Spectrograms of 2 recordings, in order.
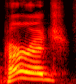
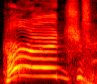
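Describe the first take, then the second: First: Blurting the trivia answer aloud; yelled answer. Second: Much higher, full shout so he hears; shouting the answer again at the quizmaster; louder second yell. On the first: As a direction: call the answer out across the room. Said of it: "I just yell out". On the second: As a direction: yell it again, far bigger this time. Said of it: "So I went". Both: Retold or imitated.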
